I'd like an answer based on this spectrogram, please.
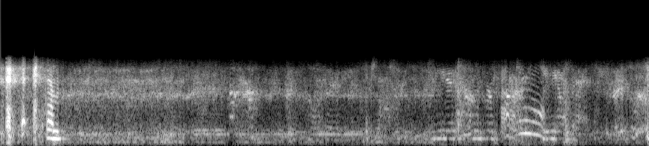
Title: Fake cough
